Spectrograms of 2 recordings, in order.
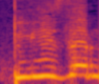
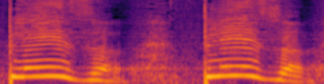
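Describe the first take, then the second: First: प्लीजर said with a long ee, like "pleeezer"; the wrong way, प्लीजर with ee; प्लीजर said as pleejar, the mistake to avoid; wrong pronunciation. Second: प्लेजर as in English pleasure, the right way; correct pronunciation. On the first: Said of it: "प्लीजर नहीं". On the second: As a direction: say प्लेजर carefully, short e. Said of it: "प्लीजर नहीं, प्लेजर". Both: Shown as a demonstration.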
